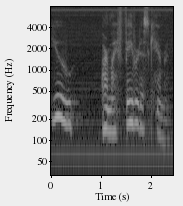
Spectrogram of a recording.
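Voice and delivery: soft breathy whisper close to his face. Retold or imitated. Father whispering goodnight to his drowsy son. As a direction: whisper it right in front of a sleepy face. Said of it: "and I whispered".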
